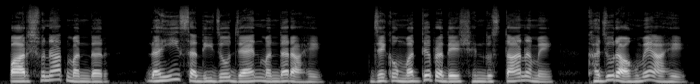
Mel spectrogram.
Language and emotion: Sindhi, neutral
